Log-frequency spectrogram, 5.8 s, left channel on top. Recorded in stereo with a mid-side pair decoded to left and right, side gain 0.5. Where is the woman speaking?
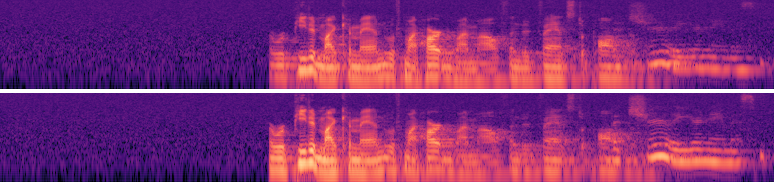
55° right, 2.5 m.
